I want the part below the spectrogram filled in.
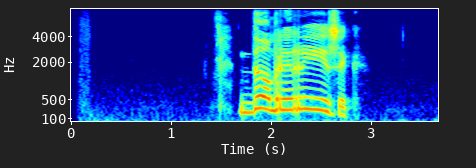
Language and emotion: Russian, positive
